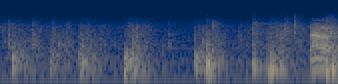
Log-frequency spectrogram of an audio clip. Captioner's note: footsteps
